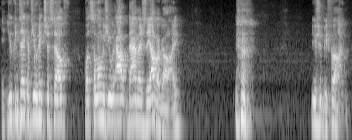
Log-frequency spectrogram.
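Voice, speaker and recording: A man's voice: on the high side, moderate pace, bright, forceful tone. A man co-hosting a casual tabletop game chat, explaining rules and characters in an informal, speculative, rambling way. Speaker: co-host and player in a tabletop role-play series.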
